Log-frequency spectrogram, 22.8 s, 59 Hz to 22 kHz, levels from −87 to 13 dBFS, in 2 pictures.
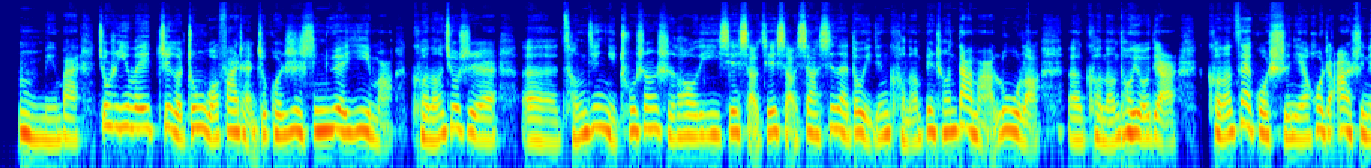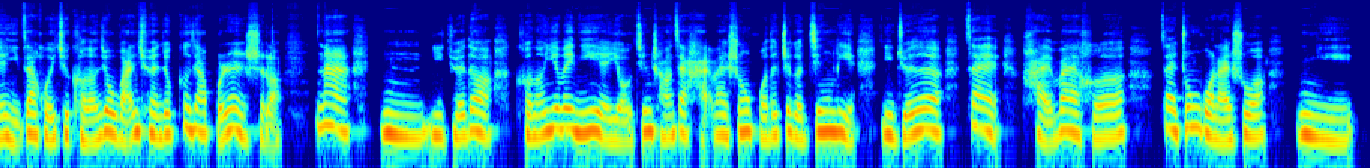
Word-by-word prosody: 嗯， 210 -2 +8
明 170 0 -4
白。 180 -1 -4
就 - - -1
是 260 - -2
因 255 - 0
为 245 0 +3
这 235 +3 -2
个 195 -4 +2
中 250 +4 +1
国 190 -6 +2
发 220 +3 +2
展 215 +1 0
就 200 -2 -2
会 200 -1 +2
日 220 +2 +4
新 225 +2 +6
月 230 -2 +6
异 220 +1 +4
嘛， 180 -5 -6
可 185 - -1
能 170 +4 0
就 250 +4 0
是， 185 -7 -1 0.2
呃， 165 -2 -4
曾 185 +5 +1
经 245 +2 +1
你 220 - +2
出 230 - 0
生 245 +1 0
时 210 -5 -3
候 190 +1 -1
的 195 - -1
一 200 0 0
些 220 +2 +3
小 210 - +1
街 215 +1 +2
小 - - -1
巷 215 -2 +1
现 245 +5 -2
在 220 - +2
都 210 +1 +3
已 - - -7
经 195 +2 0
可 205 -2 -2
能 165 +1 -6
变 225 +3 +3
成 215 +1 +4
大 245 0 +1
马 200 - 0
路 220 0 +3
了。 - - -4 0.2
呃， 175 -1 -4
可 175 +1 -3
能 160 +2 -4
都 210 +2 +7
有 205 -3 +4
点 190 -2 0
儿 - - -5 0.2
可 205 - +1
能 200 +3 +1
再 275 +5 -1
过 215 -4 +2
10 190 - +1
年 180 -1 -2
或 230 +5 0
者 225 - -1
20 220 -3 +1
年， 185 0 -1
你 155 - -8
再 210 - +1
回 185 -3 -3
去 200 - -1
可 195 -5 -5
能 165 +2 -3
就 220 0 +4
完 195 +3 +1
全 215 -3 0
就 205 - +1
更 225 +4 -6
加 225 -2 0
不 210 - -5
认 220 -2 0
识 185 - -6
了。 - - -7 0.3
那， 255 -4 -1 0.2
嗯， 200 -2 +2
你 195 -1 -1
觉 190 +1 -3
得 210 -3 0 0.2
可 195 - -3
能 200 +4 +1
因 240 - +2
为 240 -1 +2
你 215 +1 +5
也 185 -6 +1
有 160 -2 -5
经 220 - +1
常 190 -3 -5
在 215 +1 -1
海 205 - -7
外 200 0 -2
生 220 +2 +1
活 180 -5 -7
的 195 - -3
这 225 +2 -2
个 180 -4 -2
经 220 +5 +5
历， 200 -7 +1 0.2
你 200 -2 +1
觉 190 +3 0
得 225 -2 +1 0.2
在 230 -6 -3 0.2
海 150 - -5
外 220 +3 0
和 190 +1 -3 0.3
在 240 -2 -1
中 250 +3 -1
国 205 -3 +2
来 165 -2 -1
说， 190 +3 -2 0.2
你， 180 -5 0
205 Hz, 315 characters per minute, -19 LUFS, 185-225 Hz, 0.3 s, 嗯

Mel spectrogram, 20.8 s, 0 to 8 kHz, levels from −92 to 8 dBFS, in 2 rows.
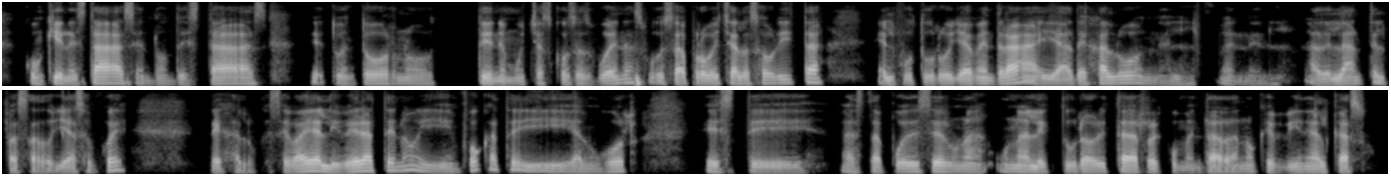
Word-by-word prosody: con 110 - -4
quién 100 0 +2
estás, 115 +5 +4
en - - -7
dónde 100 -1 -9
estás, 105 +4 +1 0.3
eh, - - -6
tu - - -5
entorno 105 +1 -3 0.3
tiene 100 -2 +2
muchas 100 +1 -6
cosas 100 -2 -4
buenas, 105 +7 0
pues - - -5
aprovéchalas 100 +1 +2
ahorita, 125 +5 +1 0.4
el 85 -1 -2
futuro 95 +2 -3
ya 100 0 +4
vendrá, 110 +4 +5
ya 95 -2 +2
déjalo 120 +5 +1
en 105 -4 -11
el 90 +1 -12 0.2
en - - -11
el 95 +1 -19
adelante, 95 +1 -1
el 70 - 0
pasado - - -2
ya - - 0
se - - -5
fue, - - -1 0.6
déjalo - - -4
que - - -18
se - - -3
vaya, 120 +5 +7
libérate, 110 +8 +4
¿no?, 155 +1 -4
y 105 -6 -4
enfócate 95 0 -2
y 75 +10 -2
a 110 - -1
lo 100 - -8
mejor 110 +4 -1 0.6
este 85 -2 -3 0.2
hasta - - -2
puede 105 0 0
ser 105 +1 +3
una 100 -2 -4
una 110 -2 -1
lectura 100 +2 0
ahorita 100 +1 +4
recomendada, 95 -3 -1
¿no?, 100 +2 -6
que 100 - -2
viene 95 +2 -4
al 90 -1 +1
caso. - - 0
100 Hz, 165 wpm, -24 LUFS, 95-110 Hz, 0.6 s, vaya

